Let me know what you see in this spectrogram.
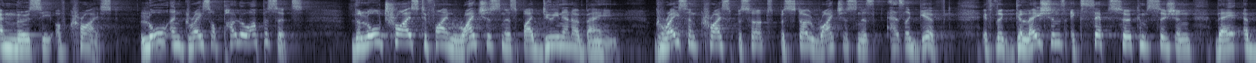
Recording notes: At Common Ground Church Rondebosch.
